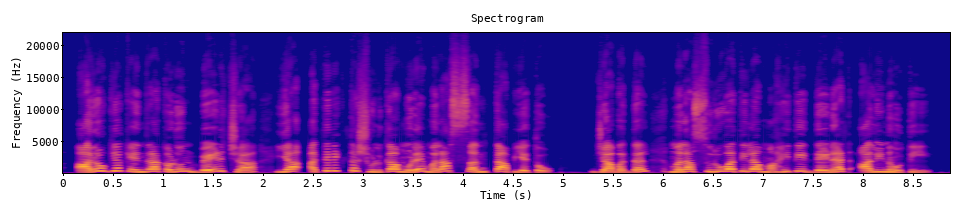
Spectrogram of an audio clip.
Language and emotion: Marathi, angry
